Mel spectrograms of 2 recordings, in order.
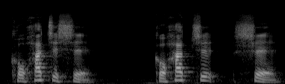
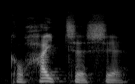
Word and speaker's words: kochajcie się: Kochajcie się. Kochajcie się. Kochajcie się. I was close though. I said kochajcie się.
